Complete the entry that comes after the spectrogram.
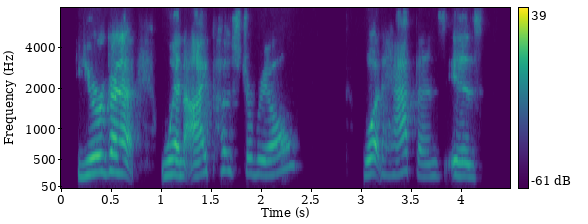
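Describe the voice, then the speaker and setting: This woman's voice is high-pitched, with a Southern US accent. Her intonation is lively. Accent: Southern American. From US South. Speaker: marketing consultant. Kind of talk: webinar presentation.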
